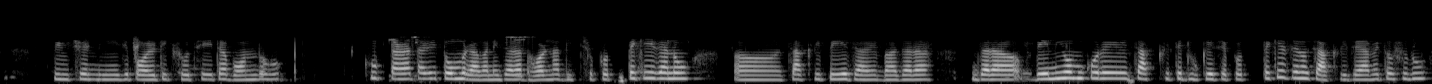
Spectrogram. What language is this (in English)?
Bangla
